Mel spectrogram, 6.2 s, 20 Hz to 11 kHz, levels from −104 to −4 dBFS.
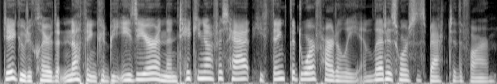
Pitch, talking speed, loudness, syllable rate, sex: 190 Hz, 250 wpm, -18 LUFS, 5.9 syllables/s, female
